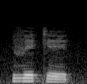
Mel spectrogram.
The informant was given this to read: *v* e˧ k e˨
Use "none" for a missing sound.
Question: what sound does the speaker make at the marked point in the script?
v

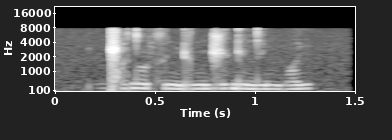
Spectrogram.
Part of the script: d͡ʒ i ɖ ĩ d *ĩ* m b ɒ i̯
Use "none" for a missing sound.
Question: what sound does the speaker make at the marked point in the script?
ĩ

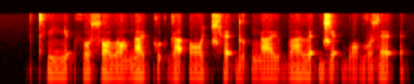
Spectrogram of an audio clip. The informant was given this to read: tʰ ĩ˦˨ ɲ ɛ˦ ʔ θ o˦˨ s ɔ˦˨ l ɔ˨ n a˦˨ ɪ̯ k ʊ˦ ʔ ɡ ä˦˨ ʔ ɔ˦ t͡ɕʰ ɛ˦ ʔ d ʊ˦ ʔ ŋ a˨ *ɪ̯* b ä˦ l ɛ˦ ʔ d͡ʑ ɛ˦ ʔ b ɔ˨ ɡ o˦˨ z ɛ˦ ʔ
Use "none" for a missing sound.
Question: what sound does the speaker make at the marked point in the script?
ɪ̯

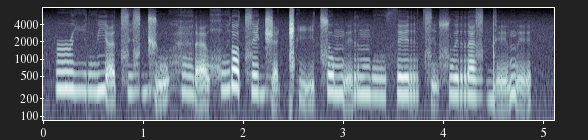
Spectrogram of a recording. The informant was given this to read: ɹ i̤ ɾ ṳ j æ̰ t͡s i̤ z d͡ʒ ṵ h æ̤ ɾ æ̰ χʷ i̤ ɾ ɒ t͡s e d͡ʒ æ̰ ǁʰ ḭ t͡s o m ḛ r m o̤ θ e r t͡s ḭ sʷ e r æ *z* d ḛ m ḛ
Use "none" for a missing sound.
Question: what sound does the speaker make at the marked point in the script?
z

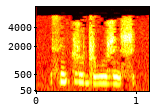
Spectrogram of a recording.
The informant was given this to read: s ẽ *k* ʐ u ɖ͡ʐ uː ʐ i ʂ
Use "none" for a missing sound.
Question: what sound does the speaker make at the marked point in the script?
k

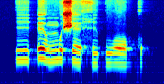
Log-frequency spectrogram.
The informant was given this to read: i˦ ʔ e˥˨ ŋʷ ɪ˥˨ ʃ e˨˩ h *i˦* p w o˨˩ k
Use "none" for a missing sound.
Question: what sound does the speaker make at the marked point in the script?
i˨˩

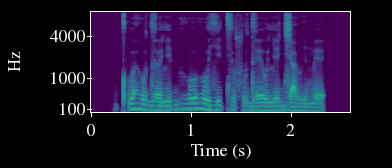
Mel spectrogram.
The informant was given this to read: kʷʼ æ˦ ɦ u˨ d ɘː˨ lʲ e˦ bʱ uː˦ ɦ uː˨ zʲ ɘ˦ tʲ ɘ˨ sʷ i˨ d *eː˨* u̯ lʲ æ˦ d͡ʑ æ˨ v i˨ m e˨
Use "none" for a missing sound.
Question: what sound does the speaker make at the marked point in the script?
eː˨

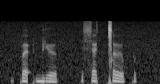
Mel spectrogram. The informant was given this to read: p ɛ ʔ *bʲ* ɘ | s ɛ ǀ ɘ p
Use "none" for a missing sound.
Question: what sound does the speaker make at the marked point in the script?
bʲ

